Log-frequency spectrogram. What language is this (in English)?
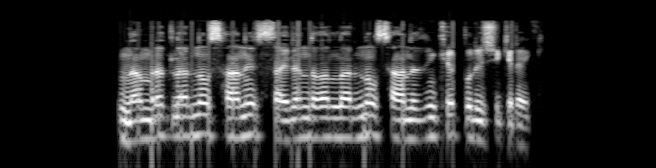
Uyghur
